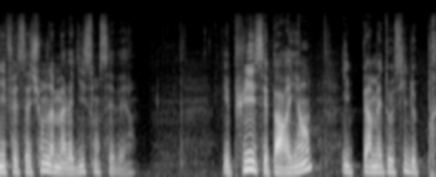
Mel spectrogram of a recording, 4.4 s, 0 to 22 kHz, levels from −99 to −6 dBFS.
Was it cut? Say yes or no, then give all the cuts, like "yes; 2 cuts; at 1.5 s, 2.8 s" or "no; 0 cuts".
yes; 2 cuts; at 2.1 s, 3.4 s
